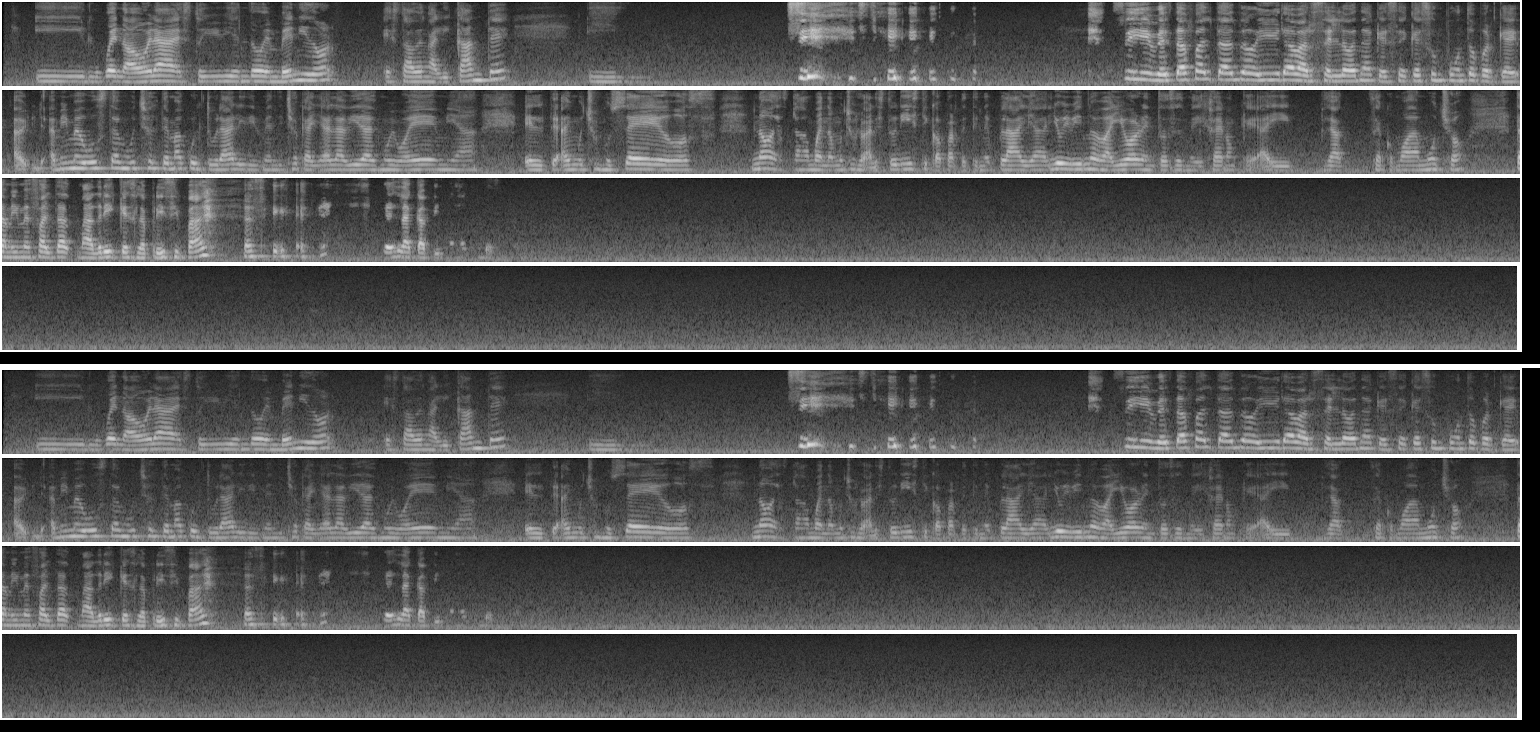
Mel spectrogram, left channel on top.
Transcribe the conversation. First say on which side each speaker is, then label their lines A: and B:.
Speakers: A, on the left (about 40°); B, on the left (about 25°).
A: y
B: Ujú.
A: bueno, ahora estoy viviendo en Benidorm. He estado en Alicante
B: Madre
A: y...
B: mía, solo vas a sitios turísticos, ¿eh? O sea,
A: Sí,
B: vas a lo, a lo
A: <laughs> sí.
B: mejor de España. Muy bien, ¿eh? <laughs>
A: Sí, me está faltando ir a Barcelona, que sé que es un punto porque a, a mí me gusta mucho el tema cultural y me han dicho que allá la vida es muy bohemia, el te- hay muchos museos,
B: Claro.
A: ¿no? Están, bueno, muchos lugares turísticos, aparte tiene playa. Yo viví en Nueva York, entonces me dijeron que ahí se, a- se acomoda mucho. También
B: Ujú.
A: me falta Madrid, que es la principal, <laughs> así
B: Sí,
A: que
B: bueno, eh,
A: es
B: sí,
A: la
B: a mí
A: capital. entonces.
B: Yo, o sea, a mí me gustan mucho todo tipo de turismo y tal, pero me gustan muchísimo las grandes ciudades, las grandes capitales y, y obviamente Madrid y Barcelona son unos must, o sea, hay que verlos sí o sí por lo que tú dices, ¿no? Ya, ya no solo por los monumentos, museos y cultura que tienen, sino también por el ambiente que hay, eh, la gente, la, un poco la cultura y la tradición que se respira, sí, sí, son altamente recomendables.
